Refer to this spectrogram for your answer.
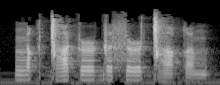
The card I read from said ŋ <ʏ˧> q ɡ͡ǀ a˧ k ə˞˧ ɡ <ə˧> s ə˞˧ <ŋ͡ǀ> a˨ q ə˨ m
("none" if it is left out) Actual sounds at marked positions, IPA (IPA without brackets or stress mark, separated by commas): ə˧, ə˧, ɡ͡ǀ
